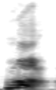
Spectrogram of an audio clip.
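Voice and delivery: まあ starting high, falling sharply; fourth tone. Shown as a demonstration. Teacher demonstrating fourth tone, falling まあ. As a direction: drop まあ fast from the top. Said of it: "これ第四声です".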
